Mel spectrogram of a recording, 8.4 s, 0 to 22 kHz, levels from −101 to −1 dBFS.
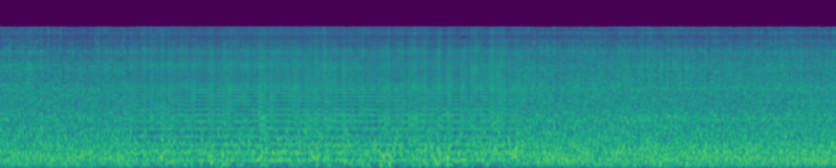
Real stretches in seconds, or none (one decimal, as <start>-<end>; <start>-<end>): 0.0-1.3; 5.2-8.4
